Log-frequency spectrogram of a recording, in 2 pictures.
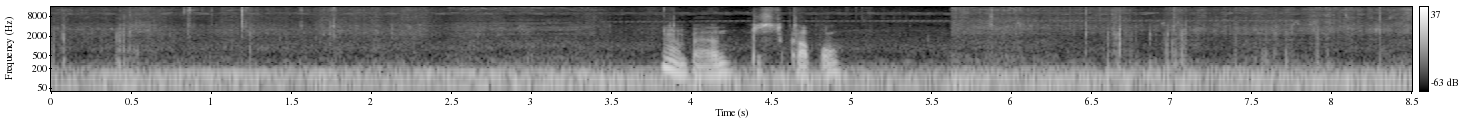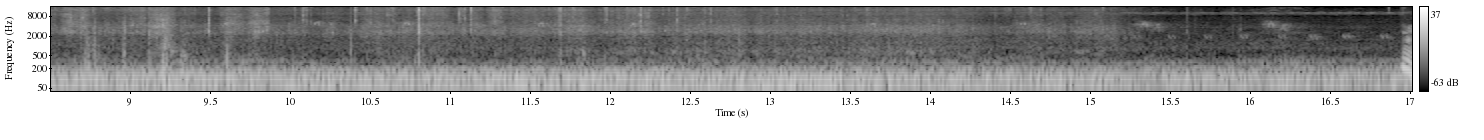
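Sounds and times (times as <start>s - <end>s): small irregular clicks: 0.0s - 2.2s, 5.4s - 16.1s
low steady rumble: 0.0s - 17.0s
rustling of soil and leafy plants: 0.0s - 17.0s.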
